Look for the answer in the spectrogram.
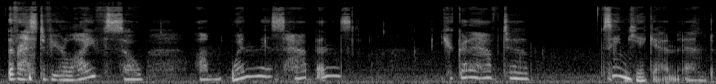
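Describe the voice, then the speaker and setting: A woman playing a reluctant, apologetic sleep paralysis demon in a soft, hesitant, breathy ASMR whisper. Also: on the high side. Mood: nervous, wistful. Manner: hesitant, rambling, soft-spoken. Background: rain and wind.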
